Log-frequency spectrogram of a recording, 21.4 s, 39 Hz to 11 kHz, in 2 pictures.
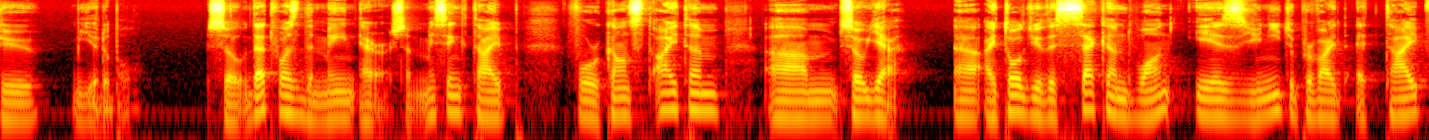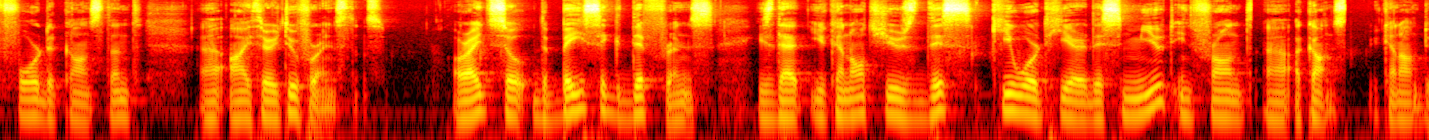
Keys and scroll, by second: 14.2 ctrl+`, 18.0 1, 20.8 1.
